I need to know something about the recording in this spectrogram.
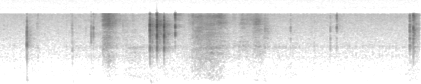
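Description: Fingernails scrape and pry at a phone's casing.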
